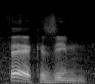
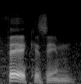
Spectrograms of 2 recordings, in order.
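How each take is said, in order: First: The middle consonant is a voiced z. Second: The same.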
